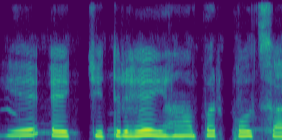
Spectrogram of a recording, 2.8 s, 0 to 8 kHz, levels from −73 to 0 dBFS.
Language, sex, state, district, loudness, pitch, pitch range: Hindi, female, Madhya Pradesh, Bhopal, -14 LUFS, 280 Hz, 275-295 Hz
